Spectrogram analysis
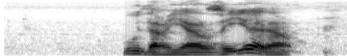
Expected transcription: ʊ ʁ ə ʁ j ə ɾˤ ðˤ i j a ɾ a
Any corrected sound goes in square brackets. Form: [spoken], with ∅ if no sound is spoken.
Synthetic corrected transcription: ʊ [ð] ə ʁ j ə ɾˤ [zˤ] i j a ɾ a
